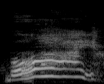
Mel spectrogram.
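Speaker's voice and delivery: loud, high, drawn-out yell; strained father's yell. Acted. Game master voices father yelling for Cecil, strained yell. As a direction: yell for your son like a strained old father. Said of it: "strained, garbled voice of your father just yelling".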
